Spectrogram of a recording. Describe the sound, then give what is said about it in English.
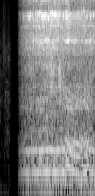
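A power tool starts up after a brief pause and grinds steadily against stone as a stone carver works on Vermont red slate in Newport, Rhode Island: a loud, continuous high-pitched whine with a gritty buzzing edge and no voices. “even when Nick Benson breaks out his power tools, he's not much faster”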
